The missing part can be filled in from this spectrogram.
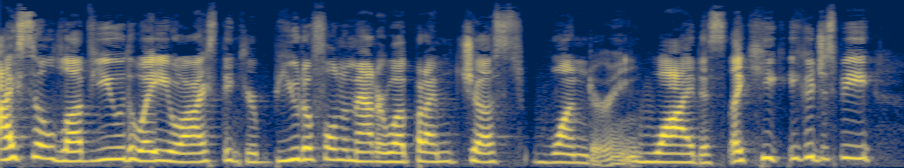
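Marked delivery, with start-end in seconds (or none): none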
